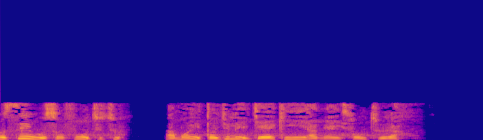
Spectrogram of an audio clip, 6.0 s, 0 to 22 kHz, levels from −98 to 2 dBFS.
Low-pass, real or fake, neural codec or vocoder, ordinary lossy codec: 7.2 kHz; real; none; MP3, 24 kbps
